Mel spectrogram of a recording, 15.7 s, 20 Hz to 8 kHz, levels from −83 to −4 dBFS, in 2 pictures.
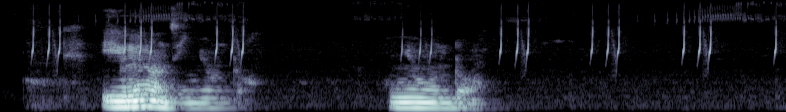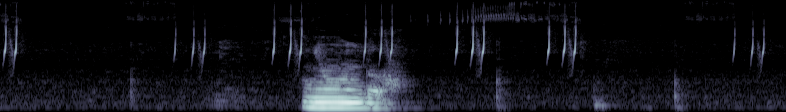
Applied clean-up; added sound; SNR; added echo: none; Bird; 18 dB; reverberation time 0.3 s.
